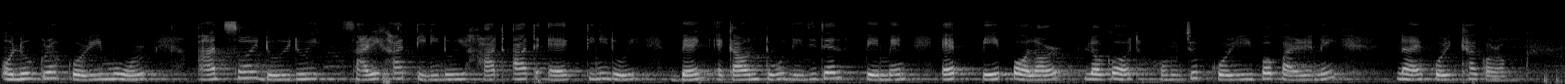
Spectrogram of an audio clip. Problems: echo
